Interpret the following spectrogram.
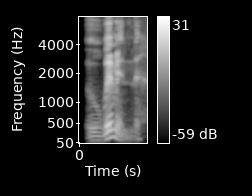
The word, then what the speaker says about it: women: imagine it's spelled WIMMEN. Say it like that. Women.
